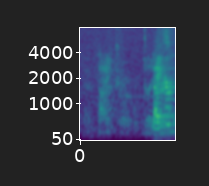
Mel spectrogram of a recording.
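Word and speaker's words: duiker: if there's any, Chris, is that called a doiker or duper? How's that pronounced? Do you know? Okay. So those things. Diker?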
